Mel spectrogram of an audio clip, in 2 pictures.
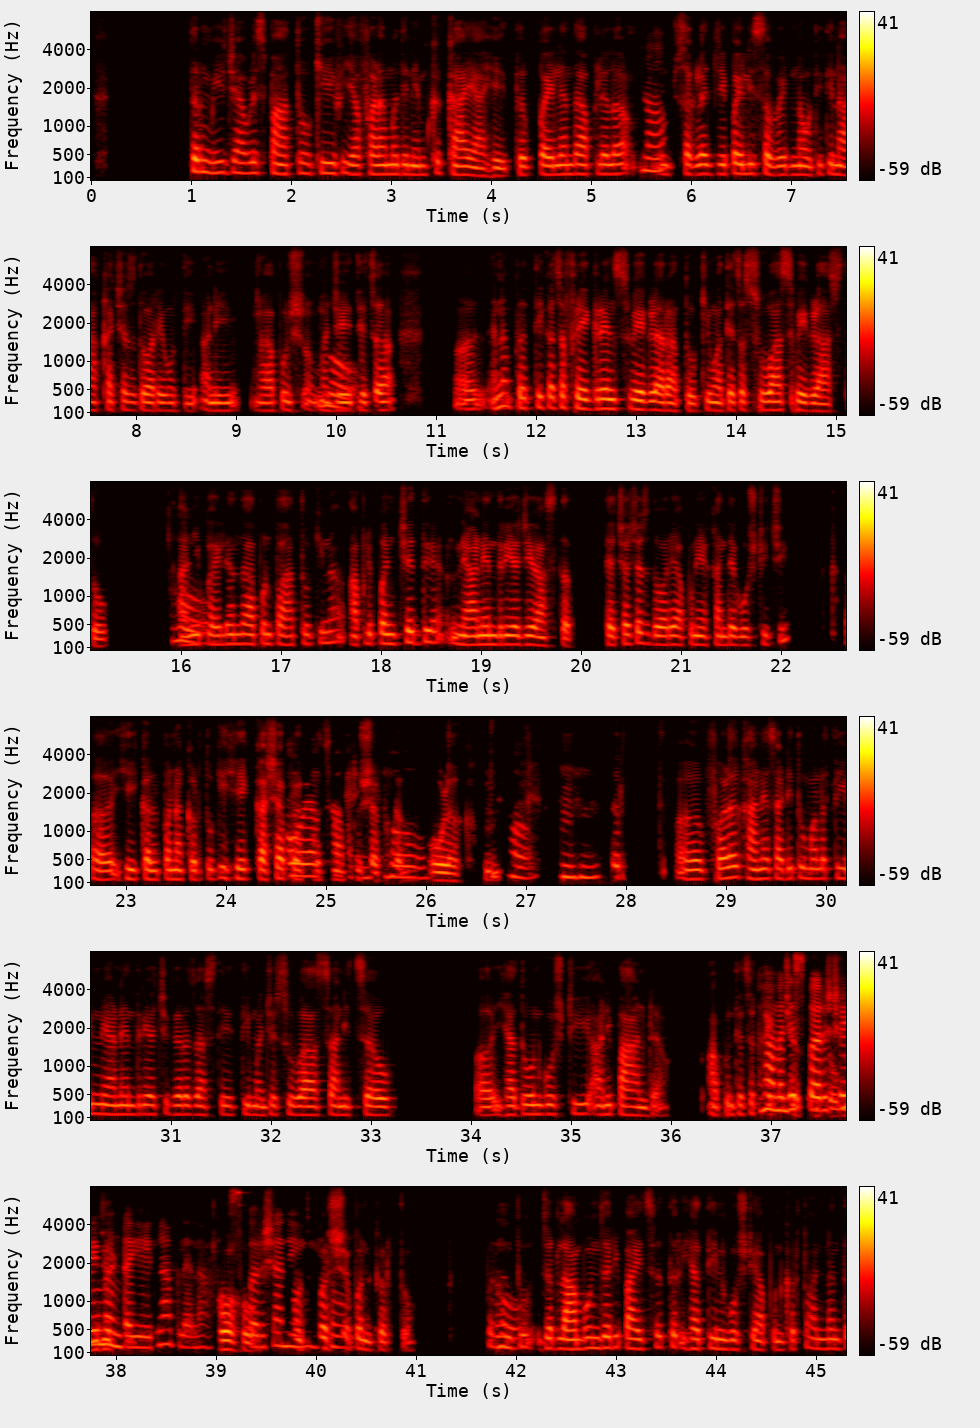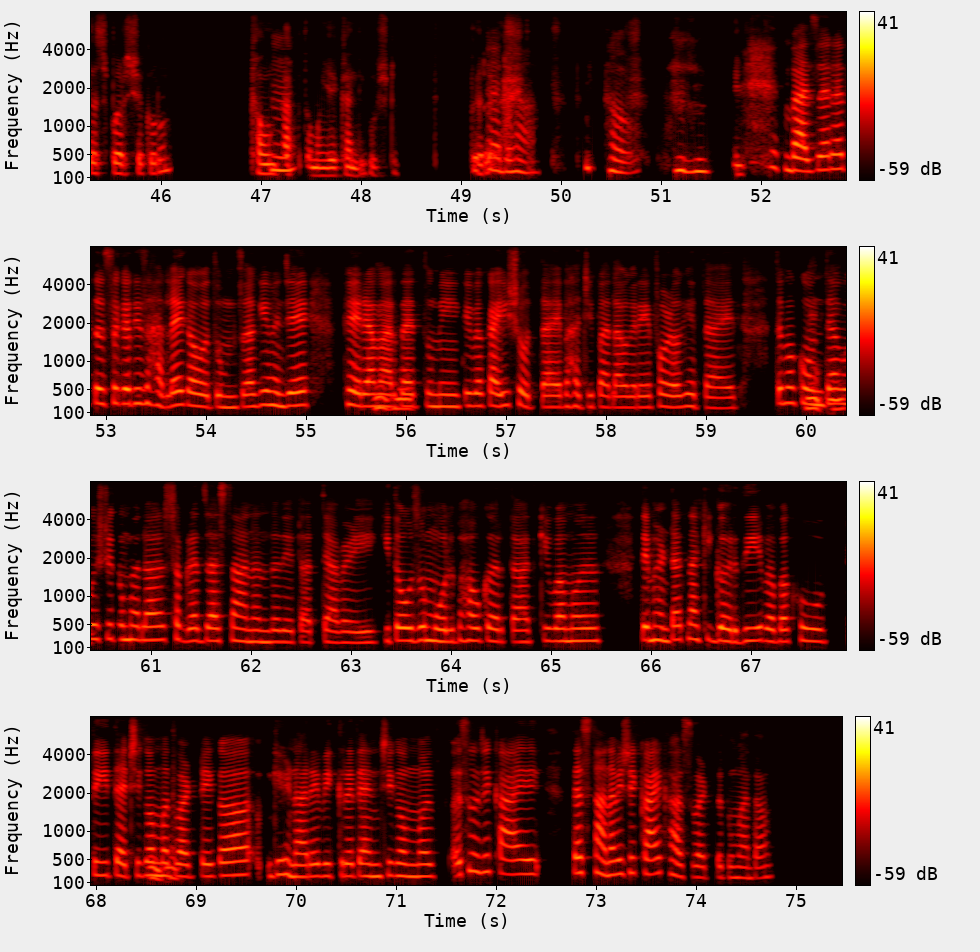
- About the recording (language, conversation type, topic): Marathi, podcast, फळांची चव घेताना आणि बाजारात भटकताना तुम्हाला सर्वाधिक आनंद कशात मिळतो?
- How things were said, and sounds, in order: other background noise; tapping; in English: "फ्रॅग्रन्स"; chuckle; unintelligible speech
